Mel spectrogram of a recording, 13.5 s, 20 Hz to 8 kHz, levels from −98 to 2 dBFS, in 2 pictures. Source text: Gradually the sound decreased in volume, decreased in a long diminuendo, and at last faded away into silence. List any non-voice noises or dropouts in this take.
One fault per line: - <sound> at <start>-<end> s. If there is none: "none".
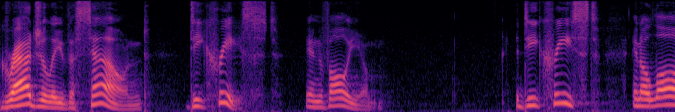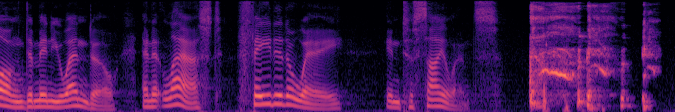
- cough at 12.0-13.4 s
